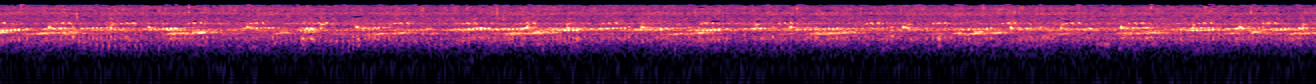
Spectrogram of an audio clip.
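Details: A lake chorus of many frogs: a continuous wall of high-pitched croaking and chirping trills that layer over one another without pause for ten seconds, evenly loud throughout.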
